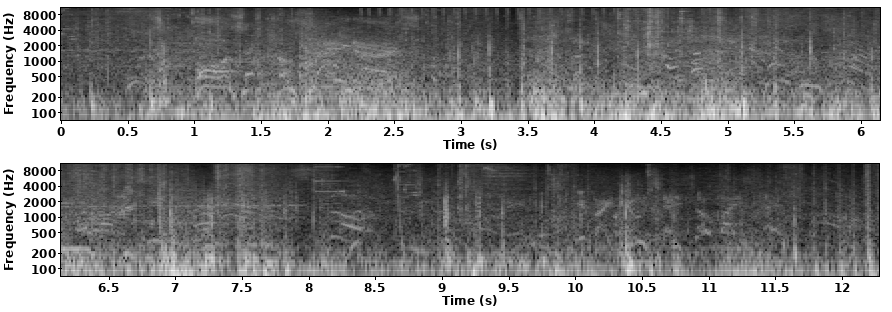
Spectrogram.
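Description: Magical impacts crackle and boom.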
